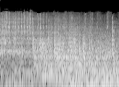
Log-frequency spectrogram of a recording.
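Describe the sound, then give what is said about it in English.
A heavy medieval-style wooden door from Medieval Installers creaks open in one long, loud, grinding groan, rough and low-pitched with a raspy texture throughout, and no voices. “Ah, my new door from Medieval Installers finally came.”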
